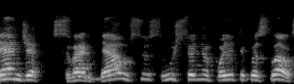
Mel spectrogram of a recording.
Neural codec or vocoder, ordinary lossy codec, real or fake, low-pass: none; MP3, 64 kbps; real; 10.8 kHz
